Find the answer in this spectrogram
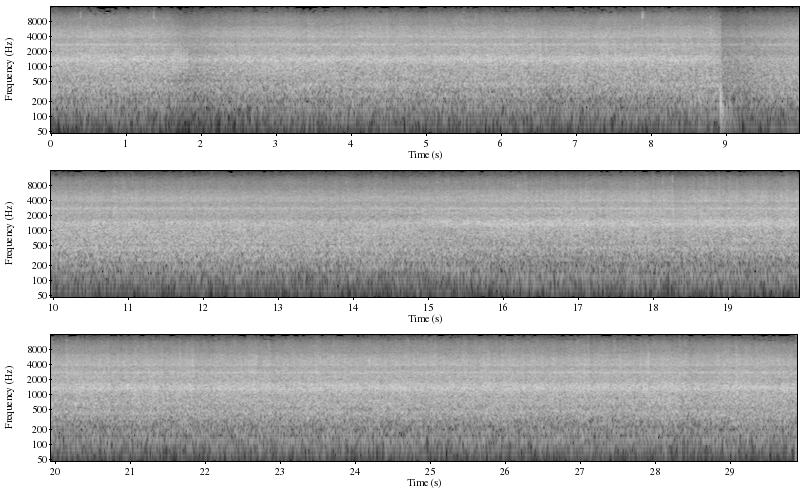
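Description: Heavy rain falling steadily, an even, loud hiss, with one sharp click about nine seconds in.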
